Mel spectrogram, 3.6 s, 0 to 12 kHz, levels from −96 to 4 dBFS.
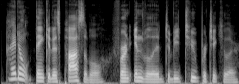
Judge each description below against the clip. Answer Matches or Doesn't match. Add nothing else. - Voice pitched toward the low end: Matches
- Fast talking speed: Matches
